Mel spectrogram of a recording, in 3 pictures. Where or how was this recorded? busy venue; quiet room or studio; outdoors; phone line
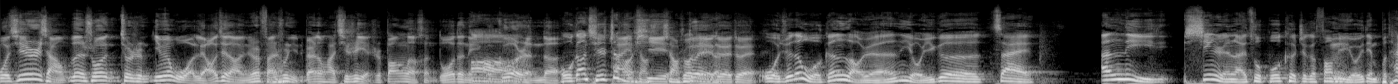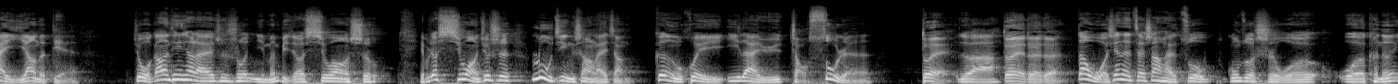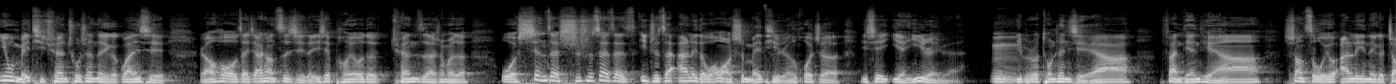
busy venue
